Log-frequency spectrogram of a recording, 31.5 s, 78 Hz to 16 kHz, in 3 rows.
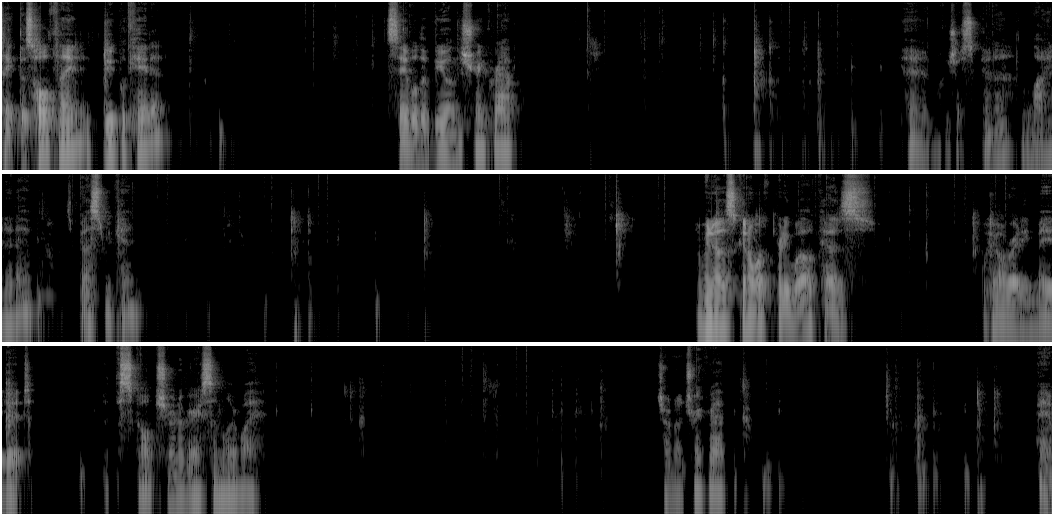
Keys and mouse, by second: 0.7 shift+d, 1.4 Tab, 1.7 a, 2.8 click, 2.9-12.1 shift+middle drag, 3.5 g, 4.3 r, 5.6 ctrl+z, 6.2 ctrl+z, 6.9 shift+Tab, 7.3 g, 7.8 r, 9.3 g, 10.6 g, 11.4 g, 12.1-18.3 drag, 12.5 r, 13.2 s, 14.5 g, 15.9-20.0 typing, 18.3-27.6 middle drag, 25.2 s, 25.6 g, 27.6 click, 27.7-31.5 middle drag, 30.5 g.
